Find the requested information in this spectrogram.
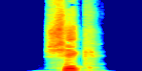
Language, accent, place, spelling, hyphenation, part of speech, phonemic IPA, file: German, Germany, Berlin, Schick, Schick, noun, /ʃɪk/, De-Schick.ogg
- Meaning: chic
